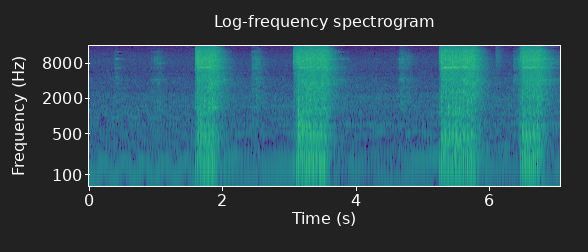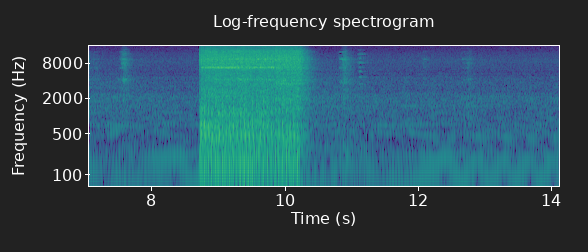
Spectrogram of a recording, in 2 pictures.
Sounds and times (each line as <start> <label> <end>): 0.0 diesel powered compressor 14.1
1.0 saw 3.8
1.0 jackhammer 3.9
4.6 saw 7.0
4.6 jackhammer 7.7
8.7 jackhammer 11.0
8.7 saw 11.1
